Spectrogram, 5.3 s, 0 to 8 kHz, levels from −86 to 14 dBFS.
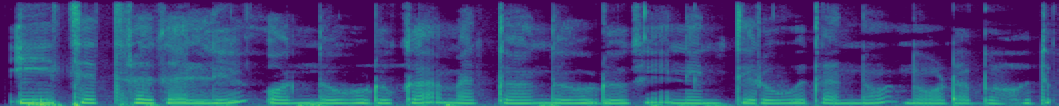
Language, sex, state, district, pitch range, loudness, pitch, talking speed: Kannada, female, Karnataka, Bangalore, 245-265 Hz, -20 LUFS, 250 Hz, 100 wpm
